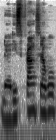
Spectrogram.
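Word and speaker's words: Lisfranc: 프랑스어이기 때문에 미국식 발음으로 리스프랑스라고 부를 수 있고 리스프랑크라고도 부릅니다.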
